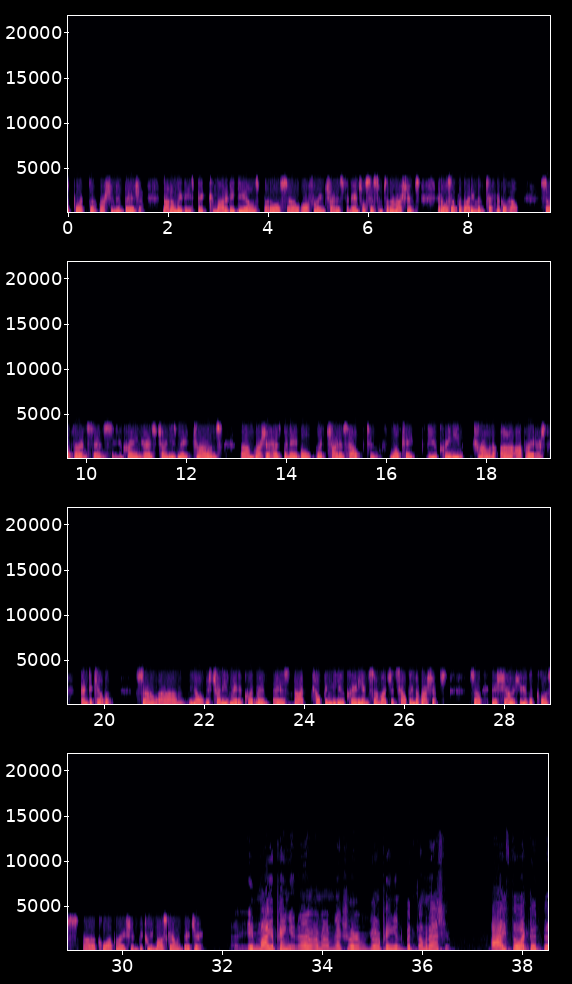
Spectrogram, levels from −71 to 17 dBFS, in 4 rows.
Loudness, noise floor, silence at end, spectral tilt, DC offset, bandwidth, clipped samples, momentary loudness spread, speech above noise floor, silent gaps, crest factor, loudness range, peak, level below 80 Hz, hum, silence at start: -19 LUFS; -67 dBFS; 0 s; -7.5 dB/octave; under 0.1%; 8.2 kHz; under 0.1%; 7 LU; 49 dB; none; 16 dB; 2 LU; -2 dBFS; -40 dBFS; none; 0 s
